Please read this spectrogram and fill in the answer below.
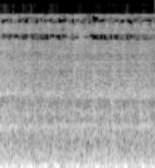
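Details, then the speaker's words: Yamaha Factor single-cylinder motorcycle, formerly very noisy, after the work: a soft, even low idle thump with no top-end clatter, a healthy quiet idle. "Ó o barulhinho do motor aí, pessoal. Ó o barulhinho aí. Sereninha."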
